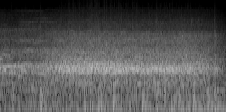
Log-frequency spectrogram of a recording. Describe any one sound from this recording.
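Young women shout and cheer together.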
